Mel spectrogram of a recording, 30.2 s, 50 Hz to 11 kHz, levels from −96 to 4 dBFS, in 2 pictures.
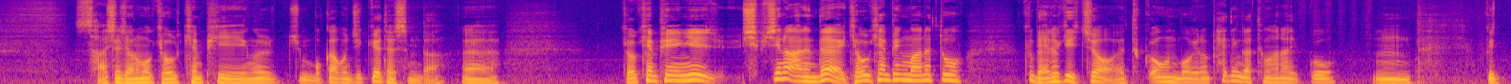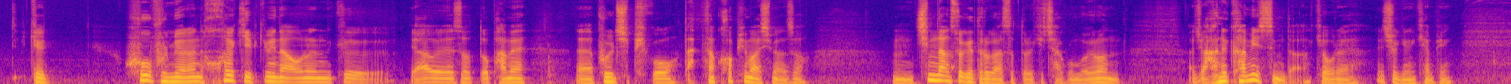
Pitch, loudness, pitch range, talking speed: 105 Hz, -17 LUFS, 95-125 Hz, 270 characters per minute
